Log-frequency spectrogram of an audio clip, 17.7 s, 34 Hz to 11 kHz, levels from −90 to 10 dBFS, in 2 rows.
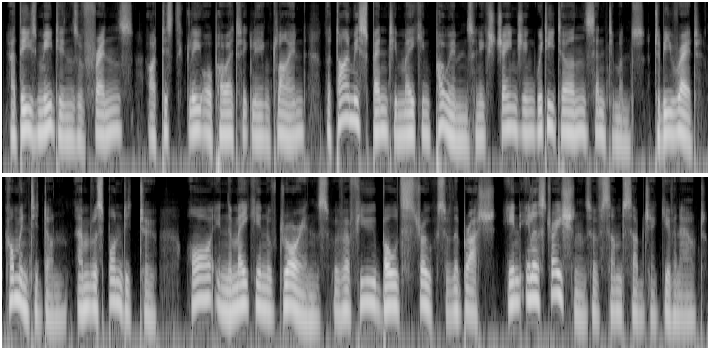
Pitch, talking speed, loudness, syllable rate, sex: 130 Hz, 170 wpm, -17 LUFS, 5.0 syllables/s, male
